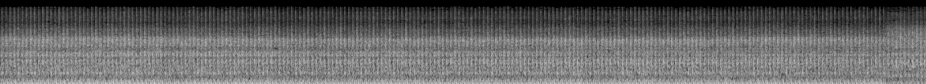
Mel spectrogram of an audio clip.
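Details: Isuzu Panther (NHG) diesel idling after an engine overhaul with original liners. Steady, even clatter with an unbroken rhythm and no misses or heavy knock. Smoke now minimal and the earlier blow-by is gone; repair confirmed successful.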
